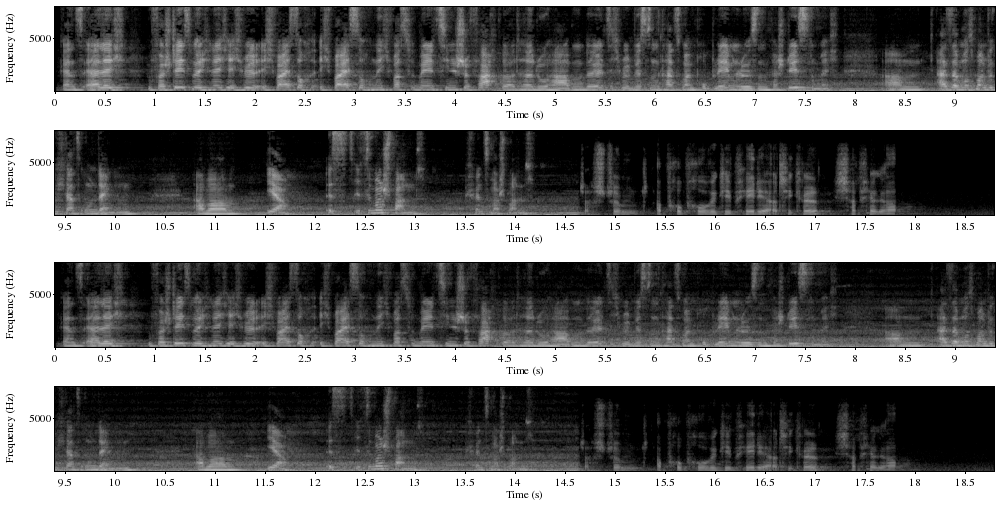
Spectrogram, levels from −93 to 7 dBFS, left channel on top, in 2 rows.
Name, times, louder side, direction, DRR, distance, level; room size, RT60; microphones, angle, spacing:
voice 1, 0.0-11.8 12.1-13.1 13.5-14.2, left 4 dB, 40° left, 0.7 m, -33 dB
sound 1, 4.4-14.6, equal, 90° right, 1.0 m, -42 dB
voice 2, 14.6-15.3 15.5-17.8, left 5 dB, 80° left, 0.7 m, -46 dB
25.5 x 13.5 x 9.4 m
head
